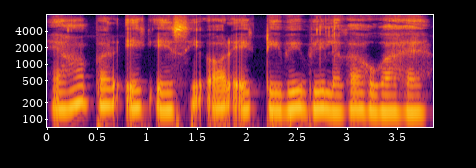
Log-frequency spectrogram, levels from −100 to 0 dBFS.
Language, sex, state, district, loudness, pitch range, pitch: Hindi, male, Jharkhand, Palamu, -18 LUFS, 145-170 Hz, 155 Hz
